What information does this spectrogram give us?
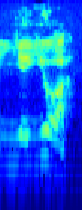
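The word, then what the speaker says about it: её: It's going to be Yeyo.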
